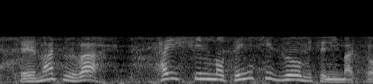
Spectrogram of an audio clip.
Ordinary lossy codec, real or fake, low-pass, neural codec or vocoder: AAC, 16 kbps; fake; 3.6 kHz; codec, 16 kHz, 4 kbps, FunCodec, trained on Chinese and English, 50 frames a second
